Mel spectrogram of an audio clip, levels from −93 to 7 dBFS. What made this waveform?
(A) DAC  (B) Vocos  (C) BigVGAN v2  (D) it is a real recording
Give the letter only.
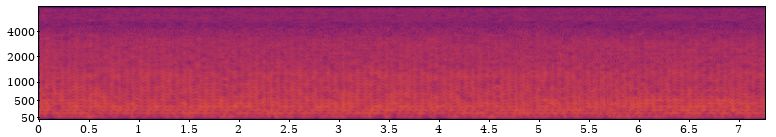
B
